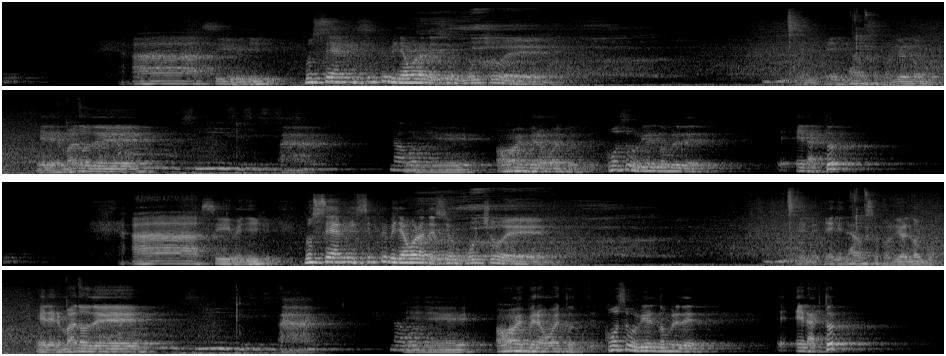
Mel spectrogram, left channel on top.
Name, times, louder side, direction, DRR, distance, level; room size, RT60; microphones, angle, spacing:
voice 1, 0.9-5.6 7.9-9.4 9.6-10.8 12.2-12.6 13.4-16.4 17.2-17.8, right 3 dB, 55° right, 6 dB, 0.6 m, -30 dB
sound 1, 1.8-11.6, right 2 dB, 35° right, 1.4 m, -48 dB
sound 2, 2.9-12.4, right 1 dB, 15° right, 0.8 m, -44 dB
voice 2, 10.6-12.6 13.3-14.0, equal, 65° left, -1 dB, 1.6 m, -39 dB
7.7 x 4.5 x 5.8 m, 1.4 s
head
